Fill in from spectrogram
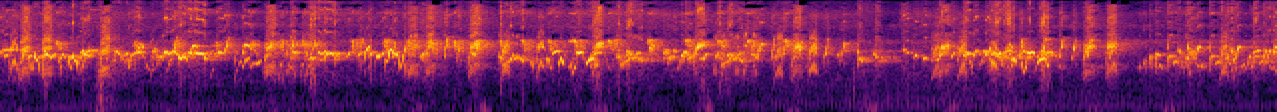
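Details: Trapping lure call of the sooty-headed bulbul: steady, busy chirping and warbling from overlapping voices, loud and continuous, with faint low hum behind.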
